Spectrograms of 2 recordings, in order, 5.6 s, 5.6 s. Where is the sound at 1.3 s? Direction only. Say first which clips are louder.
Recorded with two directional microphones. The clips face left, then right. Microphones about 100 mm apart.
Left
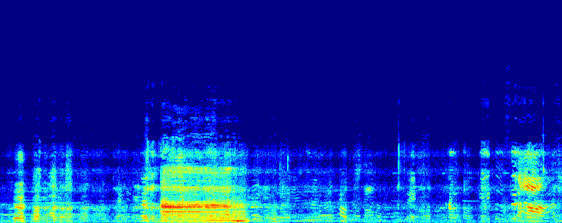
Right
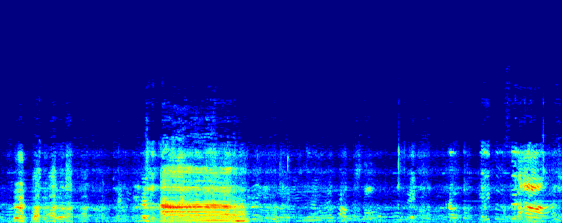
Right 1 dB; 25° left (ahead or behind).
